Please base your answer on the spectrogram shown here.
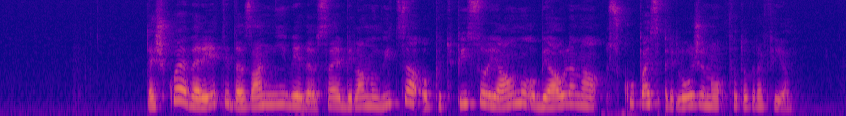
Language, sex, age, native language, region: Slovenian, female, 18-29, Slovenian, Drava region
